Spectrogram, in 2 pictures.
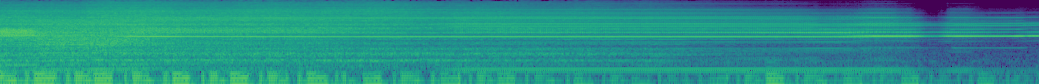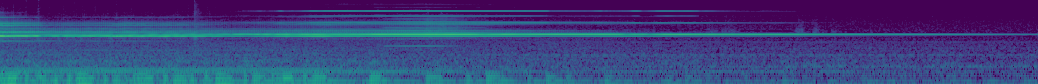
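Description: Loud, distorted noise-rock trio of electric guitar, bass and drums, with a fast pulsing low end. About halfway through the band drops away, leaving a single held high tone that slowly fades out.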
